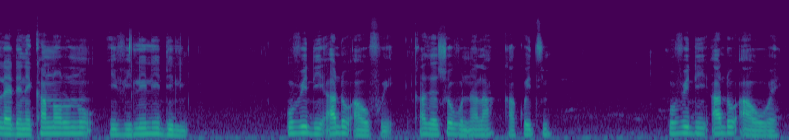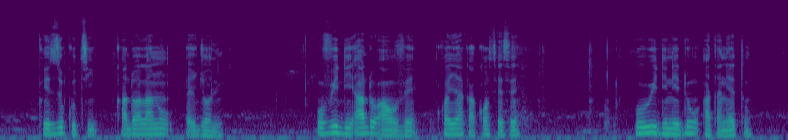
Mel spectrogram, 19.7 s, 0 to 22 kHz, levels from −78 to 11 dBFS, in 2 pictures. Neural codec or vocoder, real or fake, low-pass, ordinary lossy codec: vocoder, 44.1 kHz, 128 mel bands every 256 samples, BigVGAN v2; fake; 14.4 kHz; Opus, 64 kbps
